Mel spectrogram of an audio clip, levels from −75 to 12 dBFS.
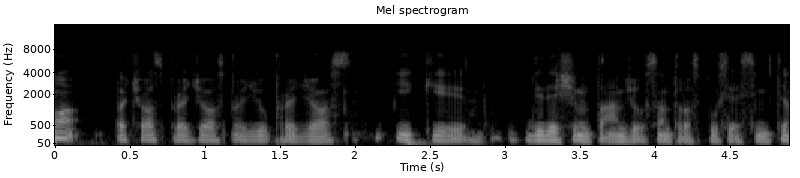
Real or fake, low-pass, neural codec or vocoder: real; 7.2 kHz; none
